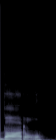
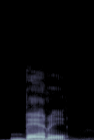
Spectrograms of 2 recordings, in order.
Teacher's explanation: Acoustically, it sounds almost exactly like a very fast D. Instead of a sharp, aspirated tap behind the teeth, the tongue just briefly flicks against the roof of the mouth and keeps moving. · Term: alveolar flap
